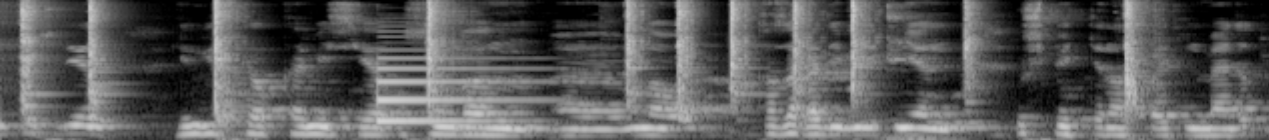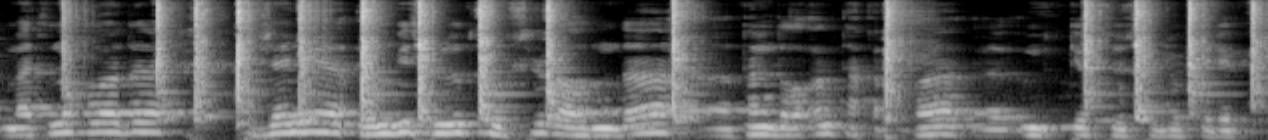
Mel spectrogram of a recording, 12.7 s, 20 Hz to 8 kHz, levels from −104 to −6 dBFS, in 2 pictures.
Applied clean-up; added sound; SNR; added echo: classical method log-MMSE.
